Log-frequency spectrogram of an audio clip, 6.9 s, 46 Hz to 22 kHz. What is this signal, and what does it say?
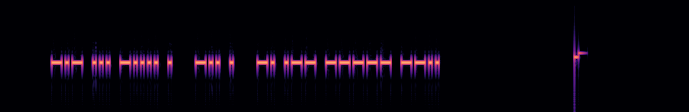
Morse code, heard as a keyed tone, about 36 wpm, 700 Hz. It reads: KS6E DE NW0Z
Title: USA Callsign DE Callsign - 4 Characters - 35wpm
